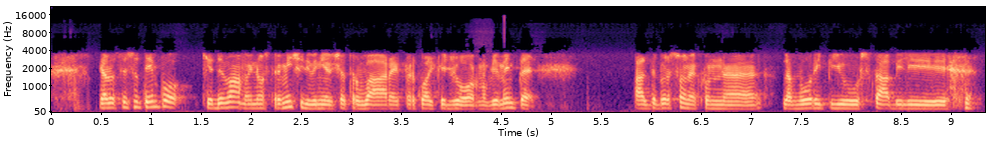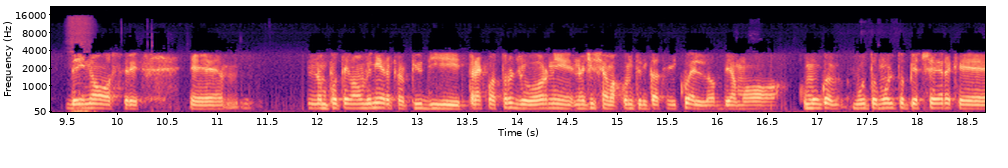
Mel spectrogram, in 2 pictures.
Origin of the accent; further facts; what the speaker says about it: Reggio Emilia, Emilia-Romagna, Italy; Noi siamo tutti e due di Reggio Emilia.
